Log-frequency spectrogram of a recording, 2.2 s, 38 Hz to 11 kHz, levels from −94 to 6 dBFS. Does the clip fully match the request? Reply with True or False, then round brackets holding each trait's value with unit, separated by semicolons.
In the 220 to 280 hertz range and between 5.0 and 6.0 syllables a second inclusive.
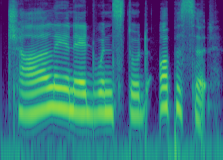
False (210 Hz; 5.2 syllables/s)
